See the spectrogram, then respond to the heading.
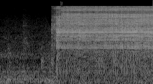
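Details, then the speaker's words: Coil tattoo liner machine with contact gap set right at a dime thickness: click, then bright, steady, high, crisp buzz; well-tuned liner running. "Even better. Yep. Right at a dime."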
